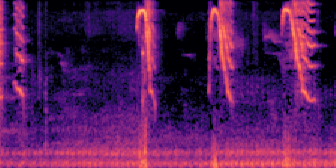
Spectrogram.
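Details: A pet otter pup at bath time repeats shrill, falling squeaks roughly once a second, with a faint low hum behind.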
